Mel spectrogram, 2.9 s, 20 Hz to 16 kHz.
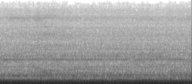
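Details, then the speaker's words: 2002 Toyota Camry after head gasket repair with the head resurfaced 0.010 in: steady, even low idle rumble with no stumble or knock. O2 readings were stable and slightly rich, with no misfires counted, though a faint occasional miss is felt. "it's running fairly stable it's actually adding it's actually acting like it's running just a bit rich I think it's actually pretty good it's actually oscillating"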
